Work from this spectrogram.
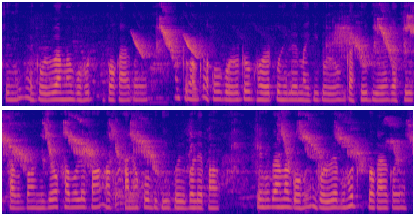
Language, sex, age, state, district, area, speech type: Assamese, female, 18-30, Assam, Dhemaji, urban, spontaneous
